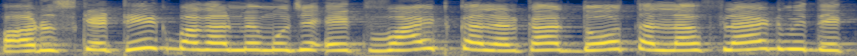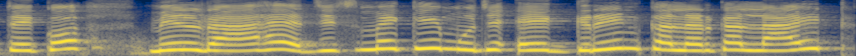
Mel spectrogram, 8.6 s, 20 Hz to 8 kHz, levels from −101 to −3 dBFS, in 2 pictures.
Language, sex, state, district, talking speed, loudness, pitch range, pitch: Hindi, female, Uttar Pradesh, Jyotiba Phule Nagar, 195 wpm, -10 LUFS, 340-395 Hz, 365 Hz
